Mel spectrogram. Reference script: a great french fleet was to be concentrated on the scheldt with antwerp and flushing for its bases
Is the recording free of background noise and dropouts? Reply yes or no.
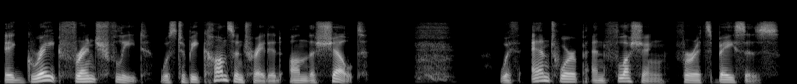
no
